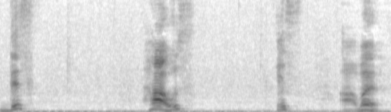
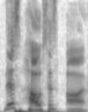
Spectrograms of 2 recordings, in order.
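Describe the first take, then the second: First: 'Our' is said with two syllables, like 'ow-er'. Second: 'Our' is said with one syllable, like 'ar'. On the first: The speaker calls it wrong. "आवर मत बोलिए" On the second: The speaker calls it right. "आर बोलते"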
